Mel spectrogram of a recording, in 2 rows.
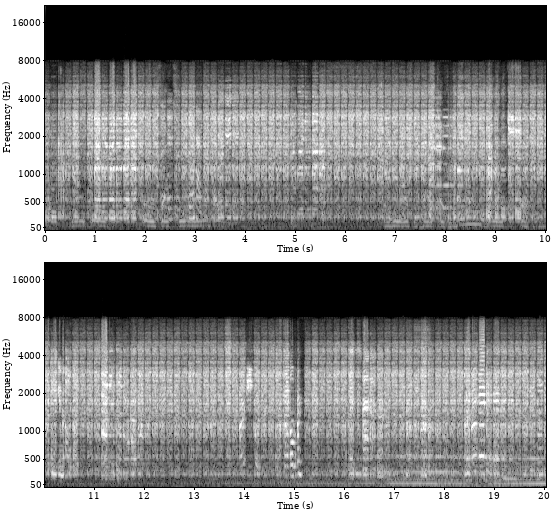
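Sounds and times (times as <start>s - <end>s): choppy radio static: 0.0s - 20.0s
snatches of music: 0.0s - 20.0s.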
